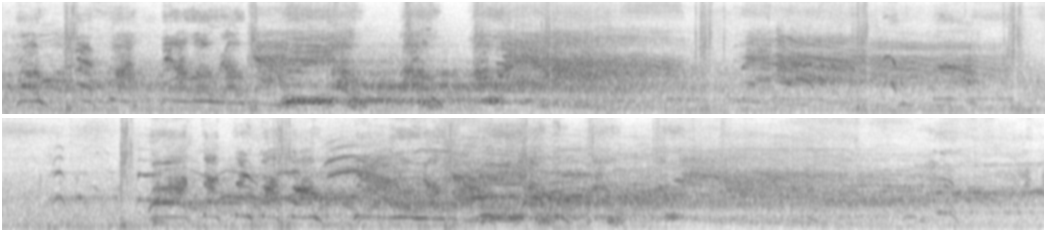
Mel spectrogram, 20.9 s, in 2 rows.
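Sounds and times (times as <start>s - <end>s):
crowd noise: 0.0s - 20.8s
rugby team men chanting and bellowing a haka: 0.0s - 20.8s.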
